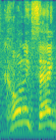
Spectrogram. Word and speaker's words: Koenigsegg: bugatti devo going up against the hot wheels koenigsegg yes go and yes that is how you pronounce it it's a swedish car special thank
